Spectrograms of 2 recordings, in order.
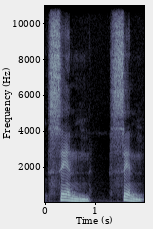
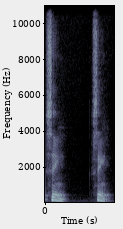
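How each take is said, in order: First: Sin com N final claro, tom descendente; língua no palato no fim de sin; N pronunciado. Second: Sim soando como "sing"; N não pronunciado. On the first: (sin com N bem pronunciado) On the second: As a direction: deixe o fim de sim nasal, lá atrás. (sim sem o N final) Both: Shown as a demonstration. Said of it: "Se eu não pronunciar o N".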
